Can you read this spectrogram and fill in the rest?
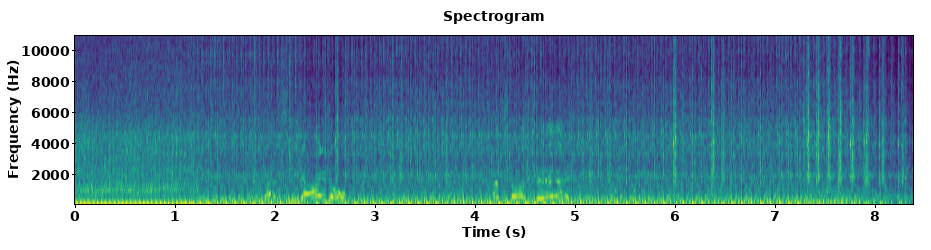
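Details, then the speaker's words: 1990s Snapper riding mower with Briggs & Stratton single-cylinder, sitting for years and long overdue oil change: even steady putter at idle, no misses or knocks; idling normally. "she sounds great doesn't she"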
